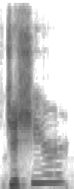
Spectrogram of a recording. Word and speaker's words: Justiciar: Justiciar? I've always heard it pronounced Justicar.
